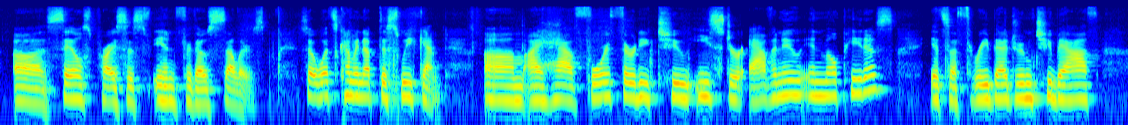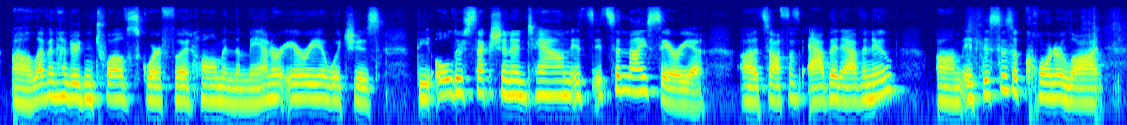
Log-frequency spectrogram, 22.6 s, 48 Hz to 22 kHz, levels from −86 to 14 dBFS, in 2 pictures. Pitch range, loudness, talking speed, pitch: 165-200 Hz, -24 LUFS, 155 wpm, 180 Hz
